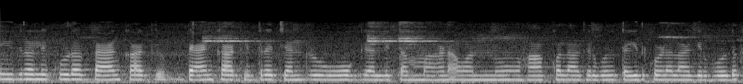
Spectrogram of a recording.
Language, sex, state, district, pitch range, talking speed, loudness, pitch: Kannada, female, Karnataka, Raichur, 210-215 Hz, 105 wpm, -18 LUFS, 210 Hz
